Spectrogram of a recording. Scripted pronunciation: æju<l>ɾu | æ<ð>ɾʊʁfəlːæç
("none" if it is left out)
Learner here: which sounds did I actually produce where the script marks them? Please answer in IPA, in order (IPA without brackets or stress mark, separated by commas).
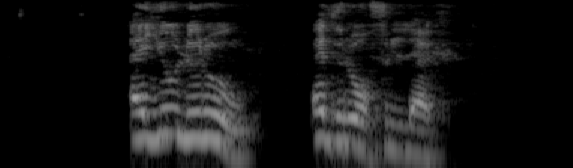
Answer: l, ð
